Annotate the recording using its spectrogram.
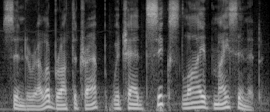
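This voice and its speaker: Brief: male teacher reading a storybook aloud, husky and mellow. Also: fairly low pitch, unhurried, soft background music. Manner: expressive, dramatic storytelling. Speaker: first-grade teacher.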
